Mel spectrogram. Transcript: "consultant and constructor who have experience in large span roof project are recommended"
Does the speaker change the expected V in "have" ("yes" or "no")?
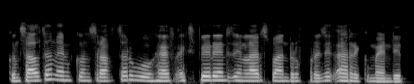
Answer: yes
